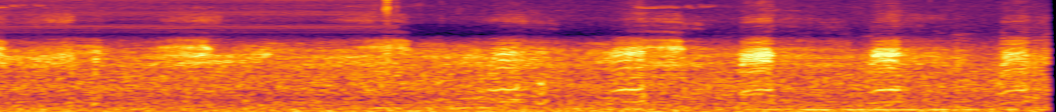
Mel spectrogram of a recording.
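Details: Mallard ducks swimming toward a hunting coyote, quacking loudly at it; short nasal quacks come in a loose series from about three seconds in, partly masked by steady broadband background noise.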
